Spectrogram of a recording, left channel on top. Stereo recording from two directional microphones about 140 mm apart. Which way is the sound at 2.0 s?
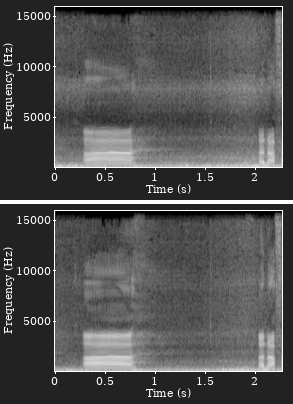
35° right (ahead or behind).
